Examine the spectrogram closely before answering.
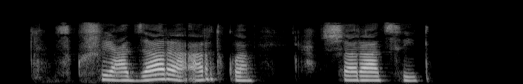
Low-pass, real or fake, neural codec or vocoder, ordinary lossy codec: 7.2 kHz; real; none; AAC, 32 kbps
